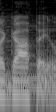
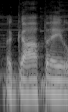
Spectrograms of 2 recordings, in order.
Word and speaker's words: agape: Might be a little bit of that in what we discuss, but really we're talking about this love called agape love. It's spelled A-G-A-P-E.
